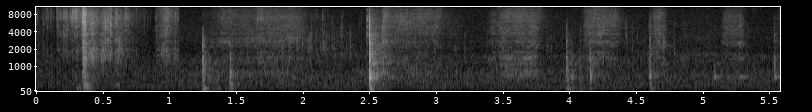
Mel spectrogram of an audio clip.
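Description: Fresh garden red shallots are chopped by knife on a board, a handful of sharp separate chops spaced irregularly over quiet background, one noticeably louder hit in the middle, with no talking.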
